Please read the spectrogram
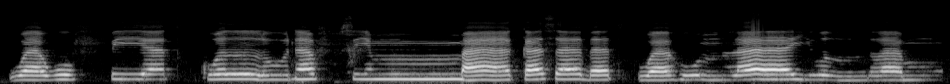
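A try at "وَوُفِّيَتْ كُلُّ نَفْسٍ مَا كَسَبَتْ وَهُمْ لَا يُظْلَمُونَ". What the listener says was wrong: Baik, sekarang PR-nya adalah tinggal naikkan pangkal lidah itu. Coba nanti dipancing pakai huruf qaf, itu tuh dipancing gitu supaya lebih tebal lagi huruf-huruf tebalnya. Kalau untuk panjang pendeknya, dengungnya bagus semuanya. Alhamdulillah, makhrajnya juga bagus. Tinggal huruf tebalnya coba nanti dilatih kembali.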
